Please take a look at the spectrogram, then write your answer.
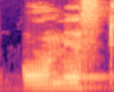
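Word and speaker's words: honest: Second এক্সাম্পলটাতে অ্যান অনেস্ট ম্যান, এখানে কিন্তু এইচের উচ্চারণ ও অর্থাৎ অনেস্ট, এখানে কিন্তু আমরা হনেস্ট বলছি না। যদি কেউ হনেস্ট বলে থাকে, তাহলে সেটা অবশ্যই ভুল, আমাদের বলতে হবে অনেস্ট।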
